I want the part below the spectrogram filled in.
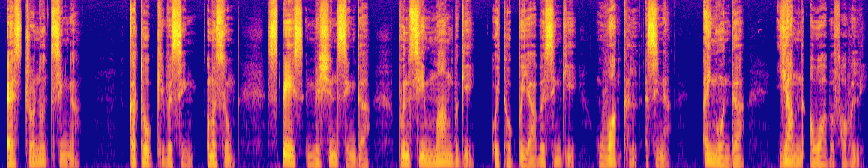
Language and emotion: Manipuri, sad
